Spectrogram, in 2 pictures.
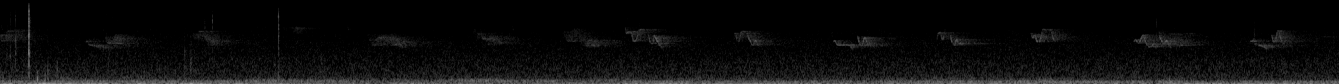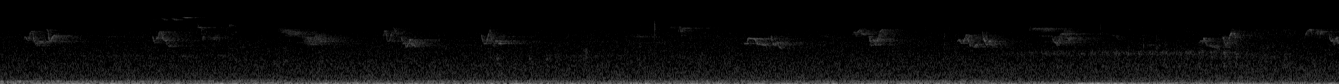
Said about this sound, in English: Yellow-billed cuckoo.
